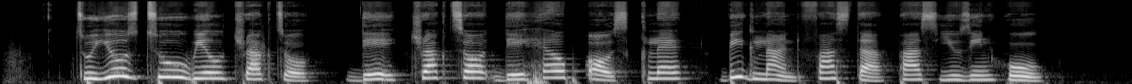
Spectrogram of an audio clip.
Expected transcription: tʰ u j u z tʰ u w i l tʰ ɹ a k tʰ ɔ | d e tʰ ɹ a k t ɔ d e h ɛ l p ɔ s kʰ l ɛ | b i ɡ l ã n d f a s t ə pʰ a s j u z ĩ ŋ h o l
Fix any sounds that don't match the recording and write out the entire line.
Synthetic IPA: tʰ u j u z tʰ u w i l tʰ ɹ a k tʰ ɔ | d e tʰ ɹ a k t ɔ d e h ɛ l p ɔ s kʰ l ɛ | b i ɡ l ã n d f a s t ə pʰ a s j u z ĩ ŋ h o l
